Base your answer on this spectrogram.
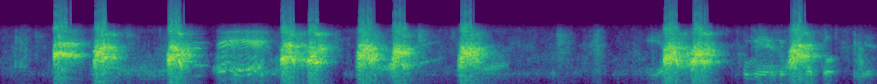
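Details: A pet Chihuahua yapping at a visitor indoors: sharp, high, clipped yaps in quick bursts of one to three, about a dozen in all, with brief quieter gaps and some human voices.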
